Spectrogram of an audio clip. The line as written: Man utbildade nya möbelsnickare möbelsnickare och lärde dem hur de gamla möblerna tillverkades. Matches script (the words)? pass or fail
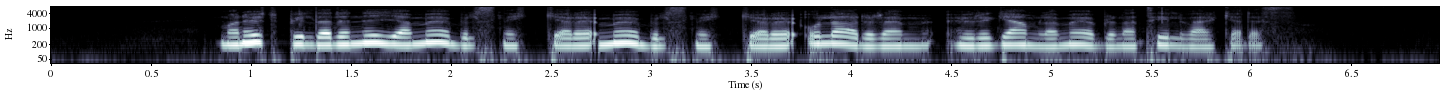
pass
